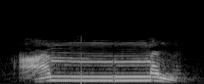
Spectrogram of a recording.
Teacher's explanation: النون الساكنة تدغم في الميم بعدها ويصير ميما واحدة مشددة تجب فيها الغنة بمقدار حركتين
